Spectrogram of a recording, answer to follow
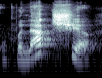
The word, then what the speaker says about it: उपलक्ष्य: कब एत्री कब यात्री उपलक्ष्य उपलक्ष्य तो यहां पर या का उच्चारण भी क्लियर होना चाहिए उपलक्ष्य मेरे बेटे के जन्मदिन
